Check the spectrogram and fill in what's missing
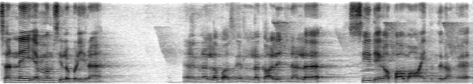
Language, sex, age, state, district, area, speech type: Tamil, male, 18-30, Tamil Nadu, Cuddalore, rural, spontaneous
